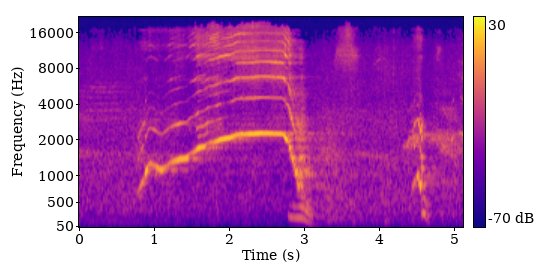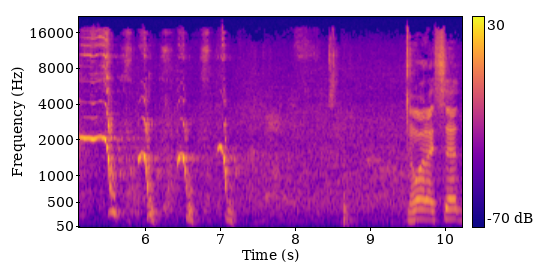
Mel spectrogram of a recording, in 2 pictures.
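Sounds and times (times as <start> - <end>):
latex diaphragm mouth call imitating elk bugle with a rising whistling squeal: 0.8 - 3.2, 4.4 - 7.3
speech: 2.9 - 3.3, 9.5 - 10.2.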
